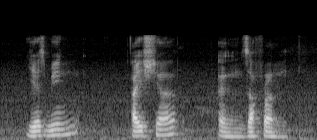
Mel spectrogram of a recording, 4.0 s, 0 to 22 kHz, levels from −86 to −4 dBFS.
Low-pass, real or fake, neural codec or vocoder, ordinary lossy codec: none; real; none; none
